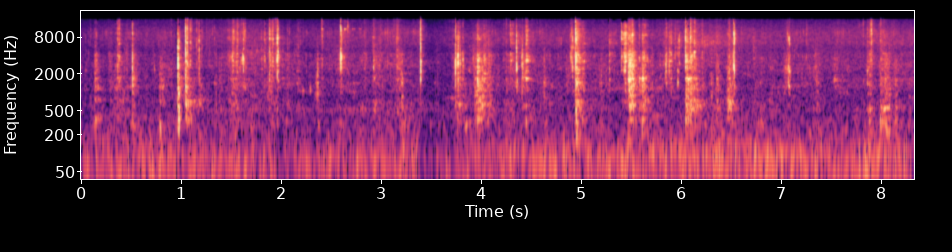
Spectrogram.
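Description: Irregular sharp clicks and scrapes of a bamboo skewer and metal tongs against cooked snail shells as the meat is picked out.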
